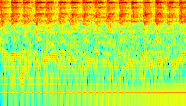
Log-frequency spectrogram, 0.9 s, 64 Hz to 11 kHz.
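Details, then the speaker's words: Simulated tinnitus, a phantom sound perceived without any external source, described as whistling, buzzing or ringing, like hearing a jackhammer all day; constant or intermittent. "Sifflement, bourdonnement, sonnerie. L'acouphène prend 1000 visages. Imaginez de passer votre journée à entendre un bruit de marteau-piqueur."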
